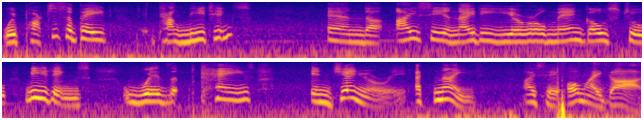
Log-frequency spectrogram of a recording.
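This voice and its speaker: Speaking at a very slow pace, a woman uses lively intonation. Her voice sits at a medium pitch. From China. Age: 80s+. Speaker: community organizer. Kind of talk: interview. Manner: halting, with frequent fillers.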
